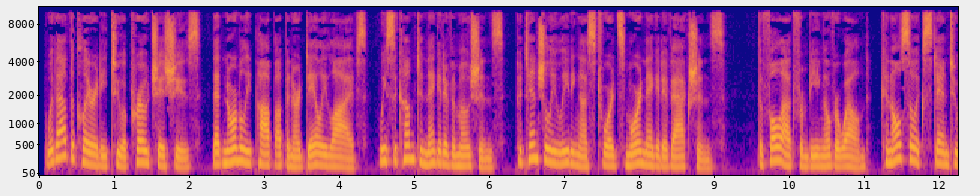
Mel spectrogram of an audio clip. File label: Female Audio; Overwhelm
